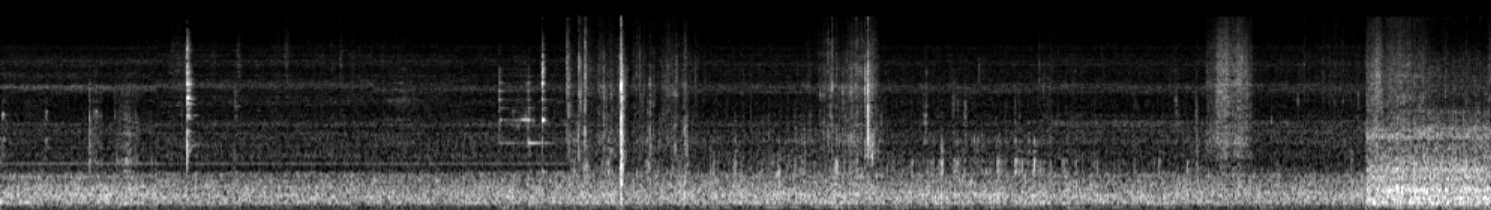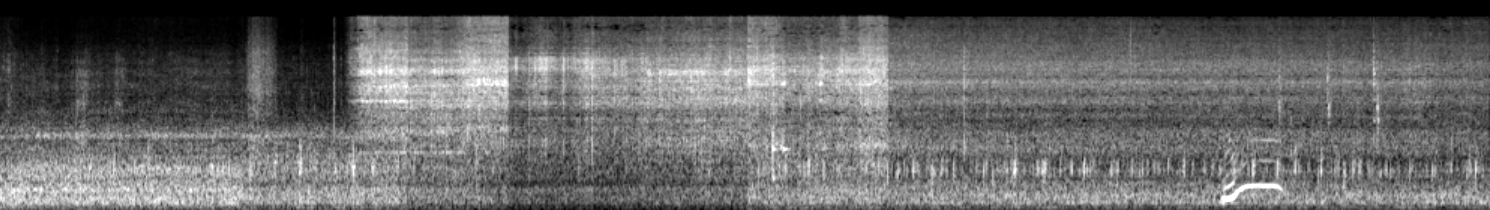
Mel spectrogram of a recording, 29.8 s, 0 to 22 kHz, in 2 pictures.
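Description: Clicks and clatter as a small portable gas stove is set up, then a cast-iron skillet sizzling as beef goes into the hot pan. The sizzle is loud from about 18 to 24 seconds in, then settles to a steady sizzle. A short rising squeak comes near the end.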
